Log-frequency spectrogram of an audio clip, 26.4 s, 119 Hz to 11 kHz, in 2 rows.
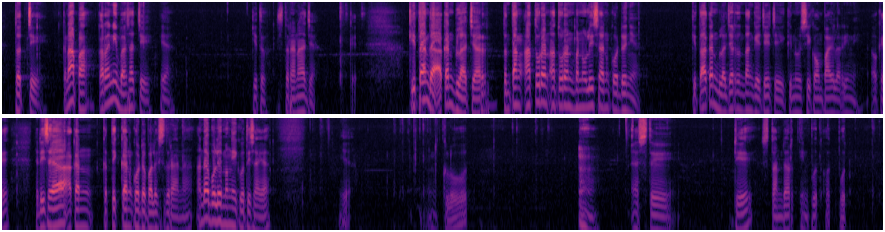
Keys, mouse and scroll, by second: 5.2 Return, 16.1 i, 18.1-20.3 typing, 21.4 shift+,, 22.5-23.6 typing, 25.3-26.4 typing.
